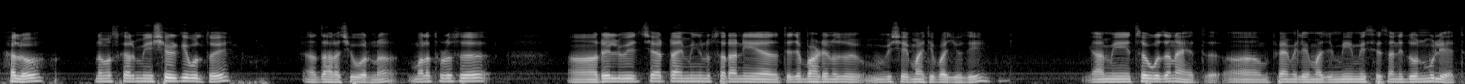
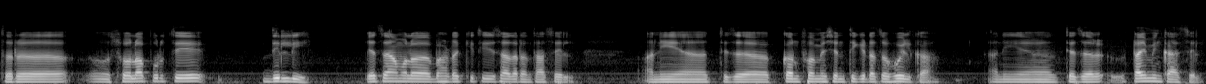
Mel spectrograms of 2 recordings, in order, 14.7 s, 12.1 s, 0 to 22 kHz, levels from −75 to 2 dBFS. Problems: constant background noise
